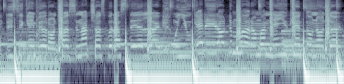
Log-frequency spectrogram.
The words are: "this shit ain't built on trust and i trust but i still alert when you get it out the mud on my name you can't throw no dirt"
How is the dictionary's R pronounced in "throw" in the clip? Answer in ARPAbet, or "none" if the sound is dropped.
none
